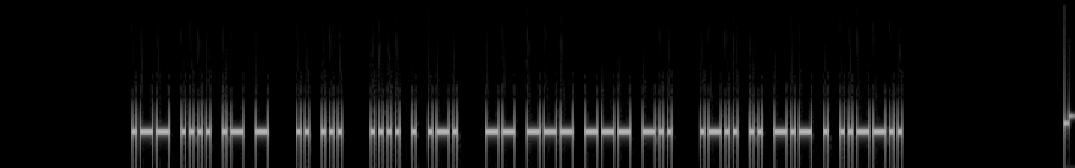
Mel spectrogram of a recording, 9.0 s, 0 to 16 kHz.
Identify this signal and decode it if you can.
Morse code, heard as a keyed tone, about 34 wpm, 700 Hz. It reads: WHAT IS HER MOOD LIKE?
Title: Sentences from Top 1100 Words 35wpm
